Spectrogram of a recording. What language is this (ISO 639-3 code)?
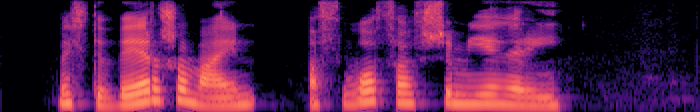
isl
